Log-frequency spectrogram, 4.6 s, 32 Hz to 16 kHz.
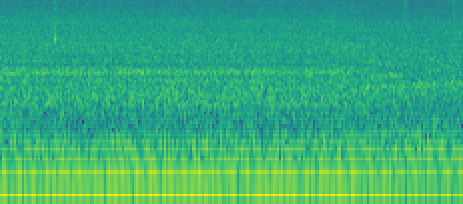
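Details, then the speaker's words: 2003 Volvo XC90 at 173,165 miles, idling after being driven in for scrap; deep, uneven loping idle with the steering wheel vibrating, a light engine misfire of unknown cause. "it sounds like it sounds like he's got a misfire the steering wheels vibrate this sounds like he's got a miss"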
